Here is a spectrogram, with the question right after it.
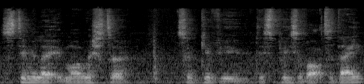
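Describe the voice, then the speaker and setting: Audible room echo and noticeable background noise are present. Through them, a man speaks at a moderate pace. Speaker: spoken word poet. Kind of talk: casual vlog intro before poem. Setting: hotel room.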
